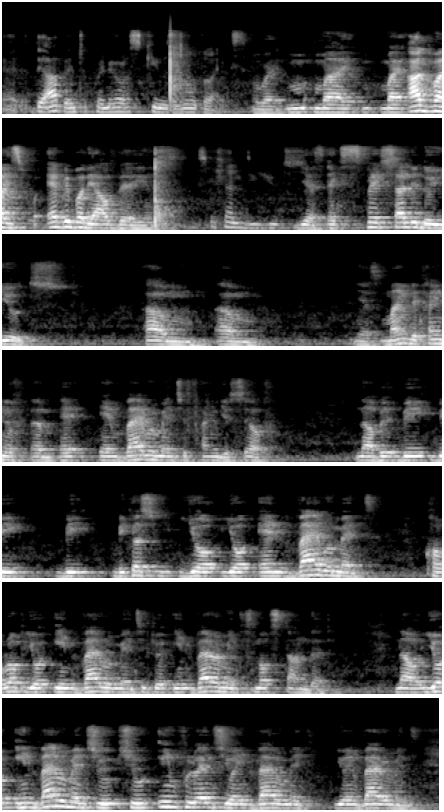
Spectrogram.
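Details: Stuttering (stammering) in an adult male interviewee who says his stammering makes talking difficult, though his singing flows with ease.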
